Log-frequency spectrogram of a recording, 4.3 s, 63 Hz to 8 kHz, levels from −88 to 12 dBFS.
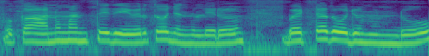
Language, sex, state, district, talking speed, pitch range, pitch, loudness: Tulu, female, Karnataka, Dakshina Kannada, 85 wpm, 210-240 Hz, 225 Hz, -14 LUFS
